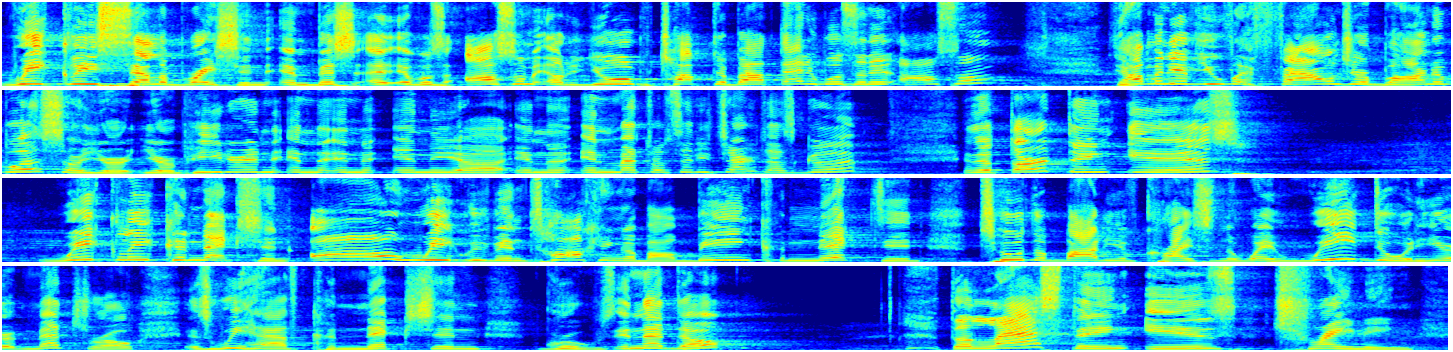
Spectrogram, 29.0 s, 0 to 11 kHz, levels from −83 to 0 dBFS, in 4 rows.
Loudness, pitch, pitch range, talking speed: -24 LUFS, 285 Hz, 255-320 Hz, 150 wpm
